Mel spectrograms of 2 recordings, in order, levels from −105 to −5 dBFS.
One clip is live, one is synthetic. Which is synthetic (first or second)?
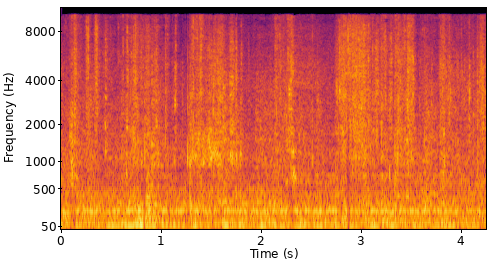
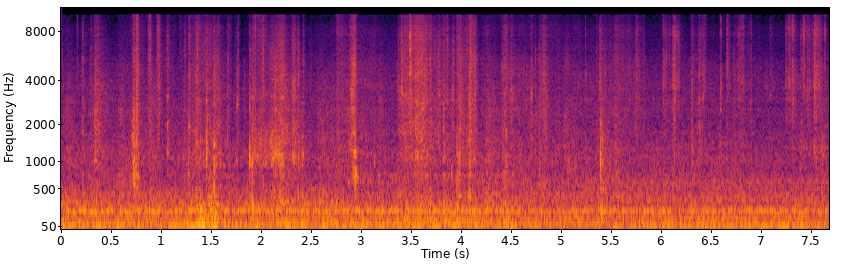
second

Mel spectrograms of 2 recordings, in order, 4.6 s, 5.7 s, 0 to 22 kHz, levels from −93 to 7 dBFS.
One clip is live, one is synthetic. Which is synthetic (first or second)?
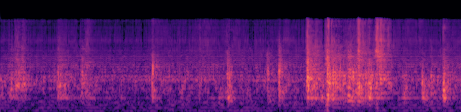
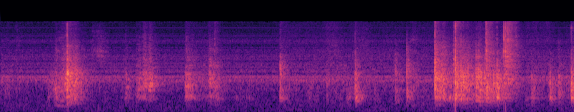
first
